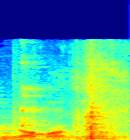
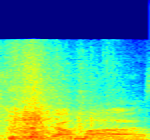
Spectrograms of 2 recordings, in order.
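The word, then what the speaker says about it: Γειά μας: How do you say cheers in Greek? Yamas. Yamas, that's right.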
